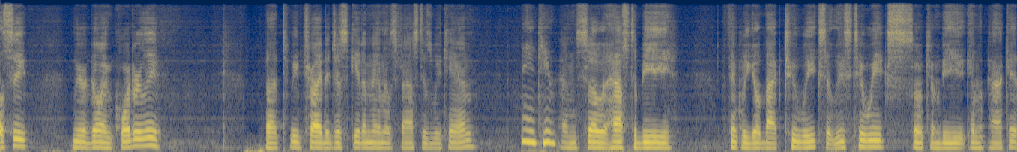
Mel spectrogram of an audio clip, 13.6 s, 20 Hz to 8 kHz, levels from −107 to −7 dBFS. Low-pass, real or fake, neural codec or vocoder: 7.2 kHz; fake; codec, 24 kHz, 1 kbps, SNAC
